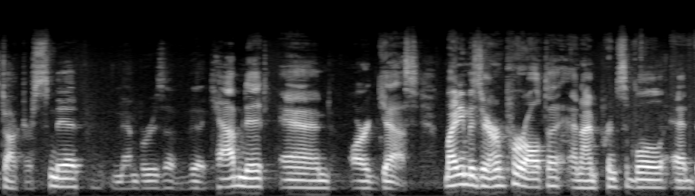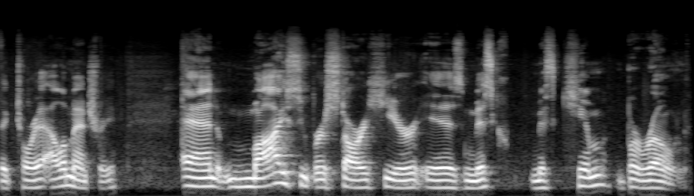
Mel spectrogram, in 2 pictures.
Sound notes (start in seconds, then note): none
